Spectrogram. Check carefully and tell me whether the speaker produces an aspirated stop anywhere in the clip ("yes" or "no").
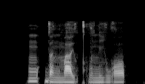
yes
